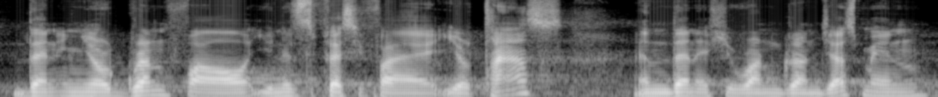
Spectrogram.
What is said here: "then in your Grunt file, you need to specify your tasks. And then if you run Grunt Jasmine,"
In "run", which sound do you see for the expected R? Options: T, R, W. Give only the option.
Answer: W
